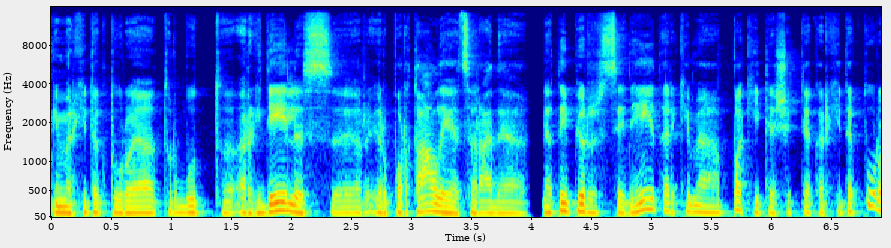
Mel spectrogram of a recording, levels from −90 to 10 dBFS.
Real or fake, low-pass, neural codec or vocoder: fake; 14.4 kHz; vocoder, 48 kHz, 128 mel bands, Vocos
